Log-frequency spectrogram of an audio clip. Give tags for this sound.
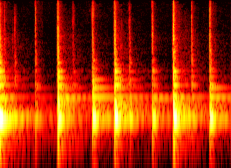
percussion
loop

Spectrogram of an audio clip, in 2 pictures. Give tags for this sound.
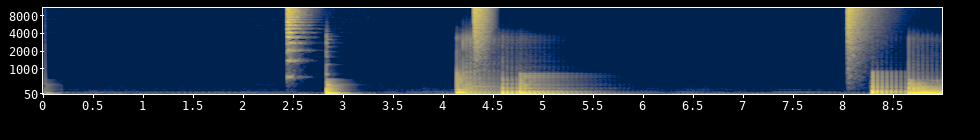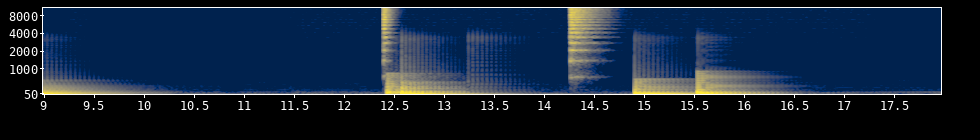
rare
experimental
modular
pd
ambient
puredata
idm
analog

